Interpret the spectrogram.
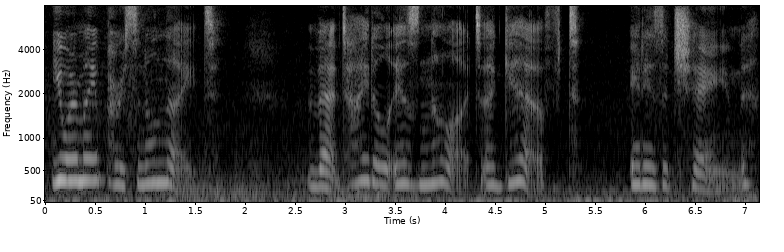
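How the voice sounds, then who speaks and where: Woman playing a slow, high-voiced haughty demon queen. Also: a little mellow, slight background noise. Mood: cold command. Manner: imperious, measured, condescending, drifting into breathy whispers. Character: haughty, domineering female demon queen addressing her human knight. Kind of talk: ASMR roleplay, scripted monologue.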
